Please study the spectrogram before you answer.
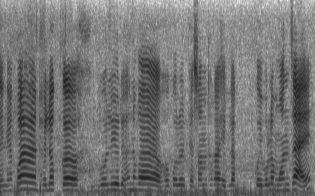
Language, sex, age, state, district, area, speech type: Assamese, female, 60+, Assam, Dibrugarh, rural, spontaneous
